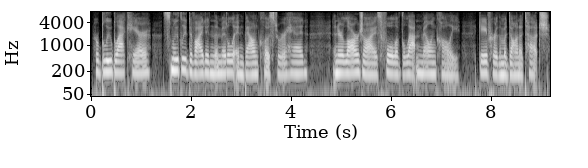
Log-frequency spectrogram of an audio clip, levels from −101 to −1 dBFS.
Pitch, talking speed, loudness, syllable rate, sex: 175 Hz, 190 wpm, -17 LUFS, 5.1 syllables/s, female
